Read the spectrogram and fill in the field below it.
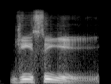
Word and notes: GCE: British English

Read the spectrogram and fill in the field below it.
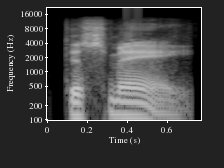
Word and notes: dismay: American English

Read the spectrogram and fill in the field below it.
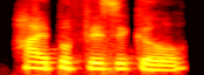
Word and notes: hyperphysical: Indian

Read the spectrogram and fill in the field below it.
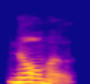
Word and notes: normal: Indian

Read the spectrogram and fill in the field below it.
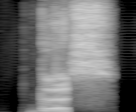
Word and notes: bourse: British English

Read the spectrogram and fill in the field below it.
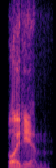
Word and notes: oidium: British English

